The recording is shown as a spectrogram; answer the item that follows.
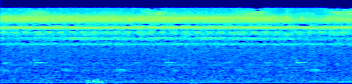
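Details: Crickets and other insects on a summer night in a rural forest, a dense steady high-pitched shimmering chorus with soft faint notes recurring in the middle register and a brief low thump near the start.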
